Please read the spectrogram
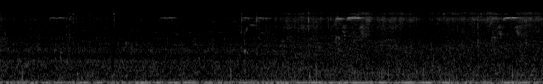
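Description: Shallow creek water running and trickling over a gravel bed, an even wash with a steady low rumble beneath it.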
